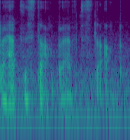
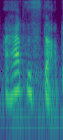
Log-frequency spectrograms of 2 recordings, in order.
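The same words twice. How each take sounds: First: Whispered, softer and softer; fading whisper. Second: Said in the usual way. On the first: Real, not acted. Whispering a reminder to herself, fading away. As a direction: whisper it to yourself until it fades. Repeated under her breath.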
